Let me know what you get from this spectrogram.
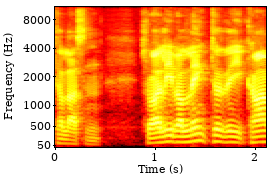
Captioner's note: German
